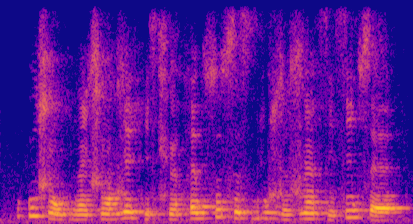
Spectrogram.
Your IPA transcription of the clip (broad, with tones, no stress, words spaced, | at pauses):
ʔu˥ɕɔ̃˩w bɛ̃˩ ɕɔ̃˩ ɮe˧ hi˩sxʲɔ̃˩hɛ˧w su˥sɯ˧sbi˧wɮɯ˩ ɮɛ̃˧ si˩si˥wsɛ˩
